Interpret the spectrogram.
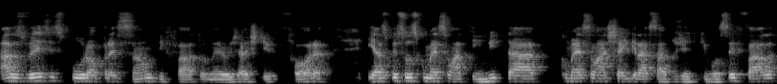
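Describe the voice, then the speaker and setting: At a moderate pace, a man delivers his words in a fairly high pitch with monotone, flat intonation. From Brazilian Northeast. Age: young. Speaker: social media content creator, humorist. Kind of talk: interview conversation.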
